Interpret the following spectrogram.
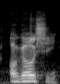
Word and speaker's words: Ogoshi: Ogoshi.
